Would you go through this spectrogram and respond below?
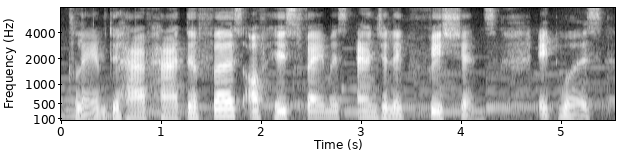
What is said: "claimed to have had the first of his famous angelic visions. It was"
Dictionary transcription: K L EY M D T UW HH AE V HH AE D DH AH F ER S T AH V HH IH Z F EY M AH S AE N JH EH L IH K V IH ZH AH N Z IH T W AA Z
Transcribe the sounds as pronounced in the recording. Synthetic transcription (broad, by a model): K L EY M T UW HH AE V HH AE D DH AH F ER S T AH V HH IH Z F EY M AH S AE N JH EH L IH K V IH SH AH N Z IH T W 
